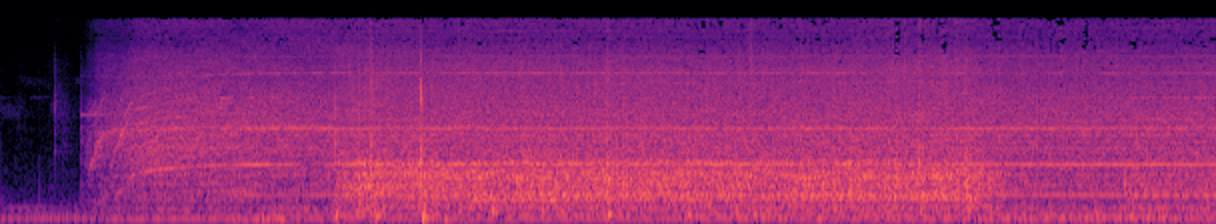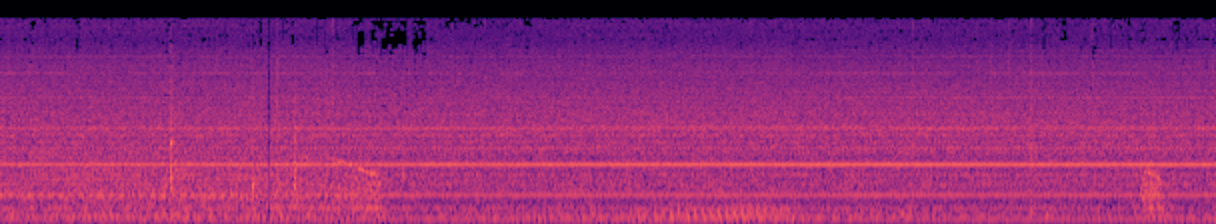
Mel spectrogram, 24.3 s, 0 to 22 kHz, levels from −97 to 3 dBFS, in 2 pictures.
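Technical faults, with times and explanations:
14.83 to 14.85 s, block of digital silence: The audio drops to silence for 20 ms, then returns. There is no fade in or out. The waveform jumps straight to silence and straight back. At this length the gap is heard as a short hole. The cause is a block of samples replaced by zeros, such as an output buffer that was not filled in time.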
